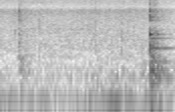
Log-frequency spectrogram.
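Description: Garlic, onion and dried chili fry in a pan as kanjal, a Bangladeshi ingredient, is added, producing a steady soft sizzle with two sharp stirring clatters, one early and a louder one near the end.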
